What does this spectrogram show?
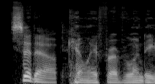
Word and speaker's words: Sydow: Sydow. Sydow. Can't wait for everyone to hear how he pronounces the same each time. It's not Sydow. It's Sydow. You know, you have to say Sydow, not Sydow.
